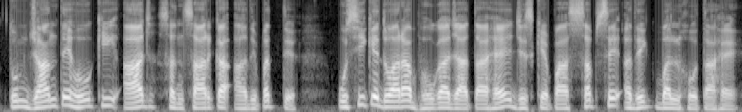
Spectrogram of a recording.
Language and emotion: Hindi, neutral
